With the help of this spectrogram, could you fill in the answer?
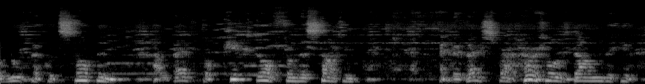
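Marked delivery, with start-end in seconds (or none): none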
